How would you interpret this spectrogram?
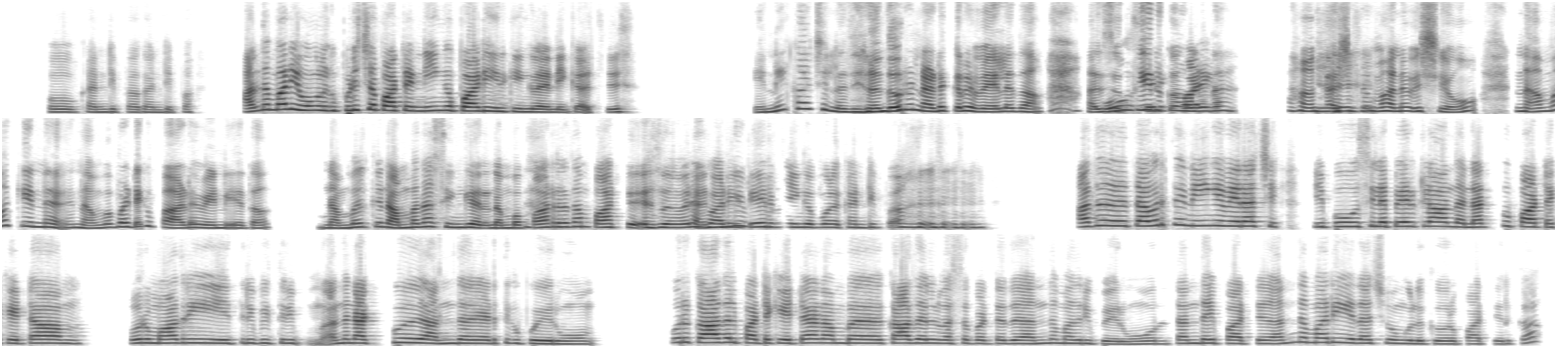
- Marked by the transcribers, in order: laughing while speaking: "தினம்தோறும் நடக்கிற வேலதான். அது சுத்தி … பாட்டுக்கு பாட வேண்டியதுதான்"; laugh; chuckle; laughing while speaking: "கண்டிப்பா"; chuckle; laugh
- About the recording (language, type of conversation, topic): Tamil, podcast, உங்களுக்கு முதன்முதலாக பிடித்த பாடல் எந்த நினைவுகளைத் தூண்டுகிறது?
